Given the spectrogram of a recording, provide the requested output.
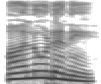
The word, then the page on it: ಆಲೋಡನೆ: ālōḍane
